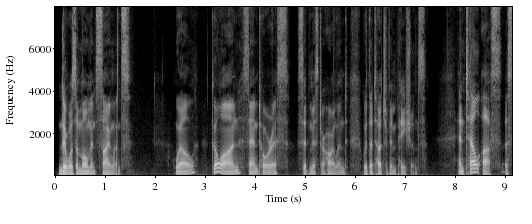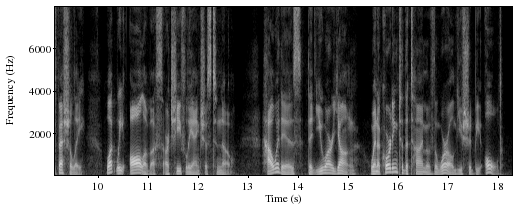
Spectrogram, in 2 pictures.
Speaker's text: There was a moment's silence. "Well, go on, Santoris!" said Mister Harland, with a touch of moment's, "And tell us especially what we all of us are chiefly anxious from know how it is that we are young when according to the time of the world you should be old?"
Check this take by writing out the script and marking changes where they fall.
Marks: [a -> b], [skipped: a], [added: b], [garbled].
There was a moment's silence. "Well, go on, Santoris!" said Mister Harland, with a touch of [moment's, -> impatience] "And tell us especially what we all of us are chiefly anxious [from -> to] know how it is that [we -> you] are young when according to the time of the world you should be old?"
